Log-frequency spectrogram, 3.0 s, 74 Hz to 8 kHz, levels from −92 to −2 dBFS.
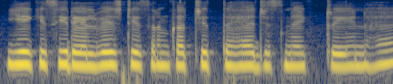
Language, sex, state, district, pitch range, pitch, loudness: Hindi, female, Punjab, Kapurthala, 205-225 Hz, 215 Hz, -16 LUFS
